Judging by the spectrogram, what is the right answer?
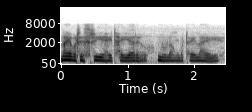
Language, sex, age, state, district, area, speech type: Bodo, female, 30-45, Assam, Baksa, rural, spontaneous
